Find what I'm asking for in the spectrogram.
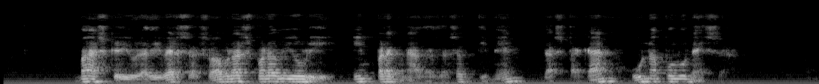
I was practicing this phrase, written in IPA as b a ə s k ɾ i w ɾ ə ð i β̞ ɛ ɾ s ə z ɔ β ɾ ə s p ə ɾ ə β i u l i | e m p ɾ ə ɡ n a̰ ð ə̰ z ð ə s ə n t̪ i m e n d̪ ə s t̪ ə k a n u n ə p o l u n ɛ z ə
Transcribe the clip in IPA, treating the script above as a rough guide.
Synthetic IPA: b a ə s k ɾ i w ɾ ə ð i β̞ ɛ ɾ s ə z ɔ β ɾ ə s p ə ɾ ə β i u l i | i m p ɾ ə ɡ n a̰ ð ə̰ z ð ə s ə n t̪ i m e n d̪ ə s t̪ ə k a n u n ə p u l u n ɛ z ə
